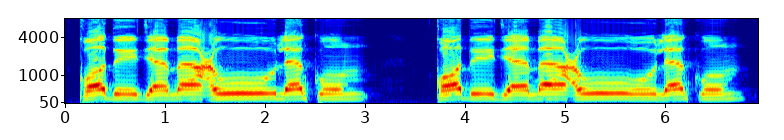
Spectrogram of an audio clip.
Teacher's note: دال کے اوپر جزم ہے، دال حروف قلقلہ میں ہے تو یہاں آپ قلقلہ کیجیے گا۔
